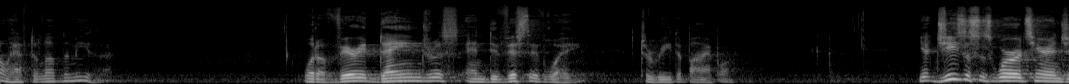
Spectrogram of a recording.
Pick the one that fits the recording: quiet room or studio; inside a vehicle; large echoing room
large echoing room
